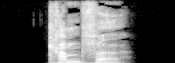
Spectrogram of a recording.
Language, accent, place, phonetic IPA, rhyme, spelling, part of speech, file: German, Germany, Berlin, [ˈkamp͡fə], -amp͡fə, Kampfe, noun, De-Kampfe.ogg
- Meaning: dative singular of Kampf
